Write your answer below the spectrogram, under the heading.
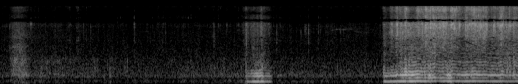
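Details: Bumblebee buzz: a short low hum flares briefly, then after a pause a loud, steady droning buzz with strong overtones starts suddenly and runs to the end.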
